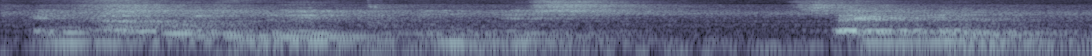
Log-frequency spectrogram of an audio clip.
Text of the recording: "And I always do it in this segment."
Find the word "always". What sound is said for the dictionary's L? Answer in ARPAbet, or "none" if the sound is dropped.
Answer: none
